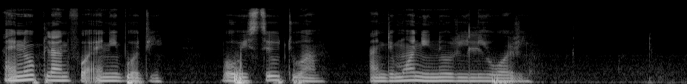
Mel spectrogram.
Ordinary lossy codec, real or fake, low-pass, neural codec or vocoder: none; real; 14.4 kHz; none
